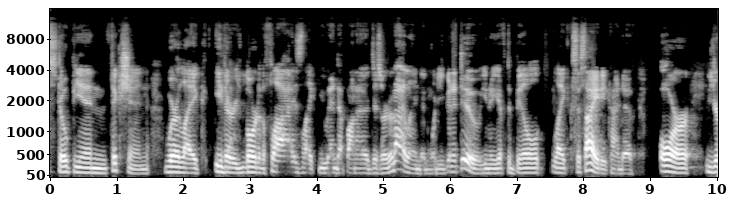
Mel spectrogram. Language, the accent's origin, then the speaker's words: English; New York City, New York, United States; I grew up in New York City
